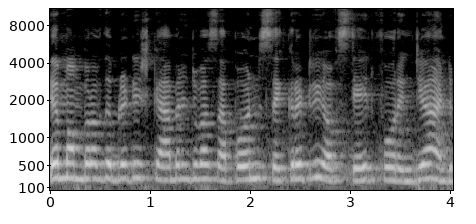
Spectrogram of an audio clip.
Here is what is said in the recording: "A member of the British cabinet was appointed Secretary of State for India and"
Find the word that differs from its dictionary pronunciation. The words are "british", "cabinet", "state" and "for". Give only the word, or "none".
none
